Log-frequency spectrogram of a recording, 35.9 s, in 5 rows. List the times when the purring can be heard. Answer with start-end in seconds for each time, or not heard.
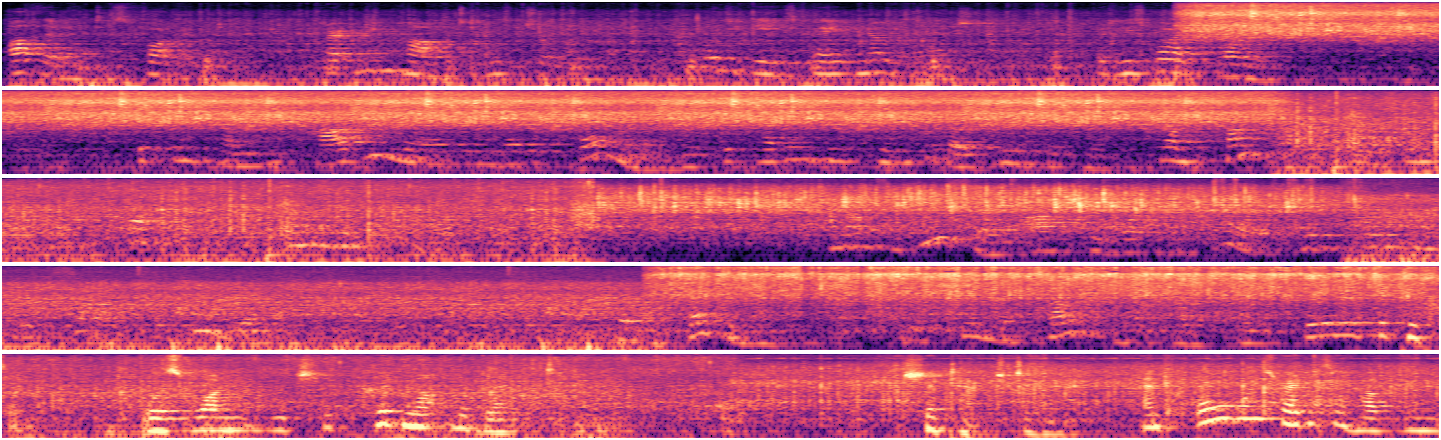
not heard.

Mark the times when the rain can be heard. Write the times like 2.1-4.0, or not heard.
0.0-35.8.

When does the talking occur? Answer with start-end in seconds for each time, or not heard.
0.0-6.5, 7.8-16.8, 18.5-23.0, 24.6-31.6, 33.2-35.8.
